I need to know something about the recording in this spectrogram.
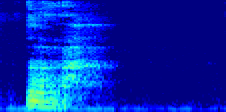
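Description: A man's drawn-out "uh" of hesitation, about a second long, falling slightly in pitch.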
